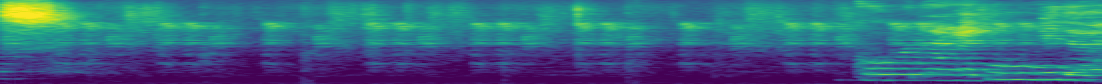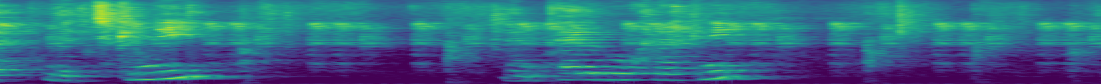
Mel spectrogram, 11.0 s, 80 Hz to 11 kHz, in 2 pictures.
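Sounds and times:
low room hum: 0.0 - 11.0
soft footsteps on a floor mat: 0.6 - 4.0.

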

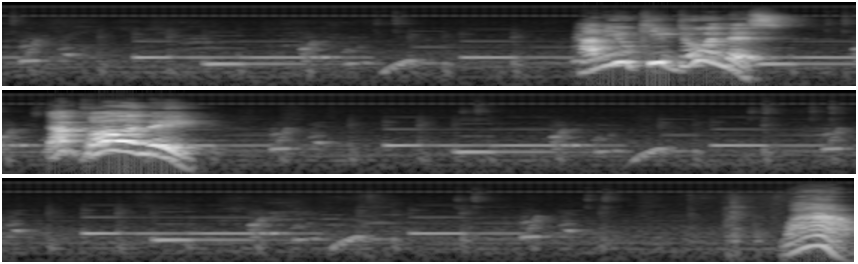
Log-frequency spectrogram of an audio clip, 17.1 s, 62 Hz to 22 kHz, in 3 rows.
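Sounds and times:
phone musical ringtone: 0.9 - 4.3, 5.0 - 15.1.

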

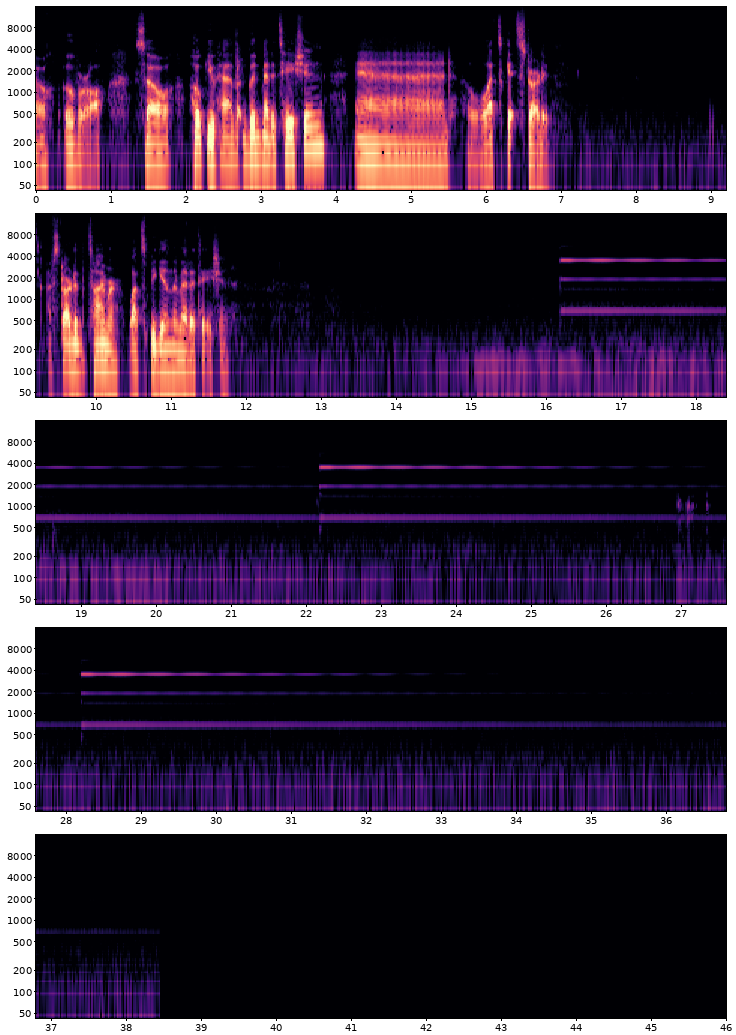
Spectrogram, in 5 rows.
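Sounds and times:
meditation chime ringing: 0.0 - 2.9, 15.2 - 38.5.

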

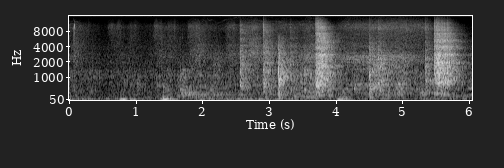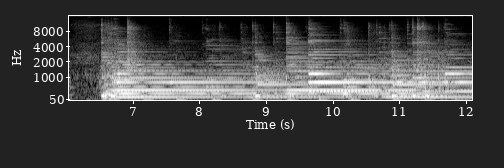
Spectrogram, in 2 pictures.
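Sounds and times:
guitar handling rustles and knocks: 1.6 - 4.0, 6.5 - 12.0
guitar strings ringing faintly: 6.5 - 12.0
guitar strum: 6.5 - 12.0.

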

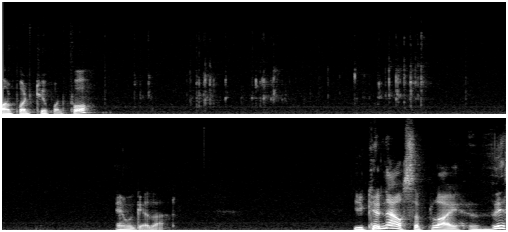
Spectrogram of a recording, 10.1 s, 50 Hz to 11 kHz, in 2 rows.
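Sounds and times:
typing on computer keyboard: 1.3 - 2.9, 3.5 - 4.3.

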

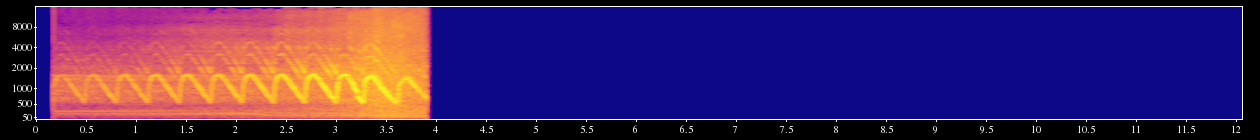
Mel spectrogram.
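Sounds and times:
emergency siren yelping: 0.2 - 4.0.

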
